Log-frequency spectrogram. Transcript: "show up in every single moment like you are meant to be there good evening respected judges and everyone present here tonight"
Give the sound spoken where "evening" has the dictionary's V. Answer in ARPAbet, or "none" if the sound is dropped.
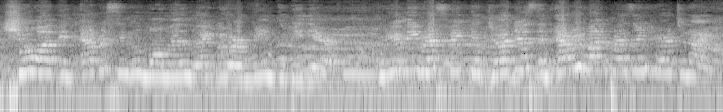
none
